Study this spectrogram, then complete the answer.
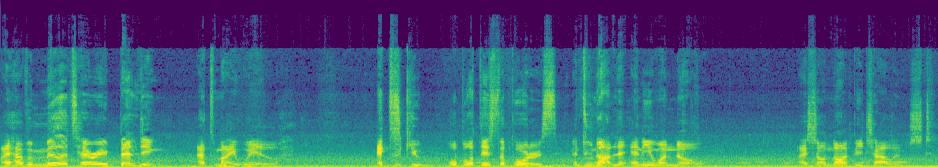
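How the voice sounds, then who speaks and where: A man's voice: a little high, very animated, moderate pace, recorded from a distance, noisy background, pitched above the performer's own voice. A man playing a boastful, ruthless military dictator, declaiming grand proclamations in a history skit. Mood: menacing. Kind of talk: dramatised historical speeches.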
